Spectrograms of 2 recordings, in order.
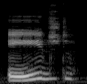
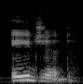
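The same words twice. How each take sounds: First: Aged as AYJD, one syllable. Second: Aged as AY-jid, two syllables. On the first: Teacher reading word list to students, aged as AYJD. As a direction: say aged as a single beat, AYJD. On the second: Teacher giving other pronunciation, aged as AY-jid. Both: Shown as a demonstration. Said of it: "give you both pronunciations".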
